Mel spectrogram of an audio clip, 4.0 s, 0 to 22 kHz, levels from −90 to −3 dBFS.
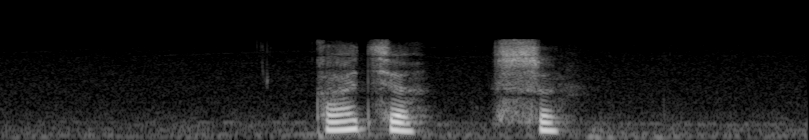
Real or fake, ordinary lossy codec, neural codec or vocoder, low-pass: real; none; none; none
